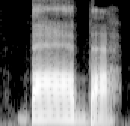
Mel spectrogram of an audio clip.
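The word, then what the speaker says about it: 爸爸: This word is bàba. Notice the tones here. The first syllable has that falling tone, ba, but the second one is light and neutral with no tone mark at all, ba. So together it flows like this, bàba.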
